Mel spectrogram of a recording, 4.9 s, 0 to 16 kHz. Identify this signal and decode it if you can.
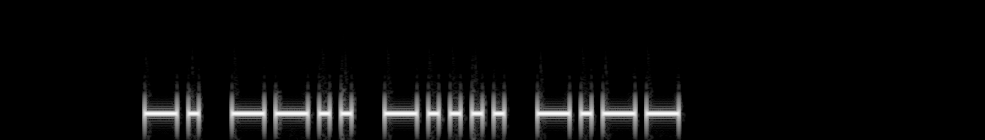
Morse code, heard as a keyed tone, about 22 wpm, 700 Hz. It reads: NZ6Y
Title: USA Call Signs - 4 Characters - 22wpm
